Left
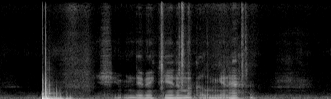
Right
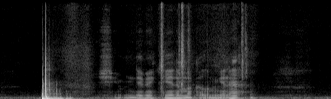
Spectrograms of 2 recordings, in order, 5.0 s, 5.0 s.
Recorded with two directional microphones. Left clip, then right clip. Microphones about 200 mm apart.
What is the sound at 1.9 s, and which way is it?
Speech, centre (ahead or behind).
